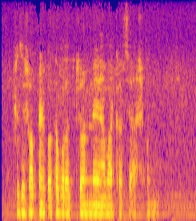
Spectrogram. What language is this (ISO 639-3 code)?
ben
